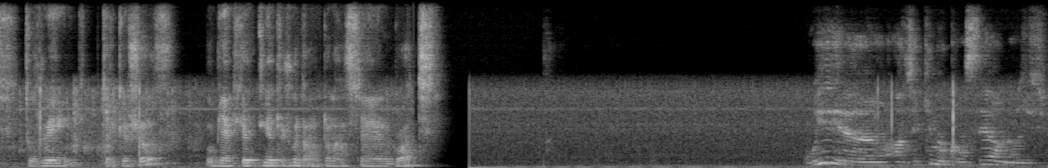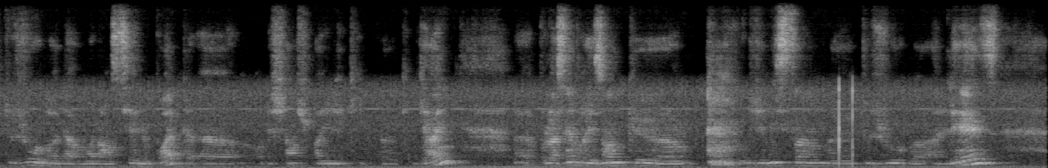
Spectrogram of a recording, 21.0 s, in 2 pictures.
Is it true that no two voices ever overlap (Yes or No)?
Yes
